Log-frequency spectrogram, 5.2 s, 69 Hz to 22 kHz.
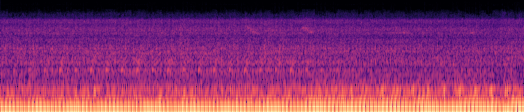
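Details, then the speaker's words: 2007 BMW 520d E60 with the M47 diesel: heavy, slightly uneven low throb at rough idle. It sometimes stalls by itself and accelerates hard; a boost pressure sensor code was logged, and the EGR valve is suspected. "the symptoms. It's starting and it's sometimes the engine it dies by itself. It's accelerating very hard sometimes."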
